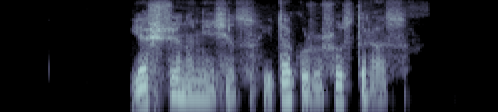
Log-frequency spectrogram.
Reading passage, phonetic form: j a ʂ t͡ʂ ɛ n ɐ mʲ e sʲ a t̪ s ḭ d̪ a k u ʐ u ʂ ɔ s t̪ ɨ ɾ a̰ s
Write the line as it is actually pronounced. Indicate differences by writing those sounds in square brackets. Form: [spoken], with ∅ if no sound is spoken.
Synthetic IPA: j a ʂ t͡ʂ ɛ n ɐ mʲ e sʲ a t̪ s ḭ [t̪] a k u ʐ [ɔ] ʂ ɔ s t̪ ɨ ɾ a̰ s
